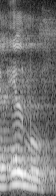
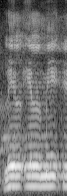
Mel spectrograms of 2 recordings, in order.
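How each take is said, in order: First: The word ends with a u vowel. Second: The word ends with an i vowel. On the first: The speaker calls it wrong. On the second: The speaker calls it right. "dibaca J R"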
